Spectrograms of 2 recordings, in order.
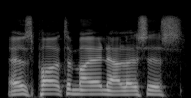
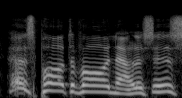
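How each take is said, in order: First: It is read in his plain normal voice. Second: It is read in a put-on fancy voice.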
